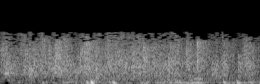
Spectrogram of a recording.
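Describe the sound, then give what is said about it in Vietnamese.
The assembly at a Buddhist Dharma gathering claps steadily throughout to welcome a member invited up to read a question to the teacher, a dense, continuous patter of many hands at a fairly even loudness, with no voices heard over it. “Xin quý đại chúng cho em một tràng pháo tay.”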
